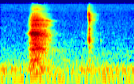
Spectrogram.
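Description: A man's sigh: one short breath out about half a second in, followed by a brief click near the middle of the pause.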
